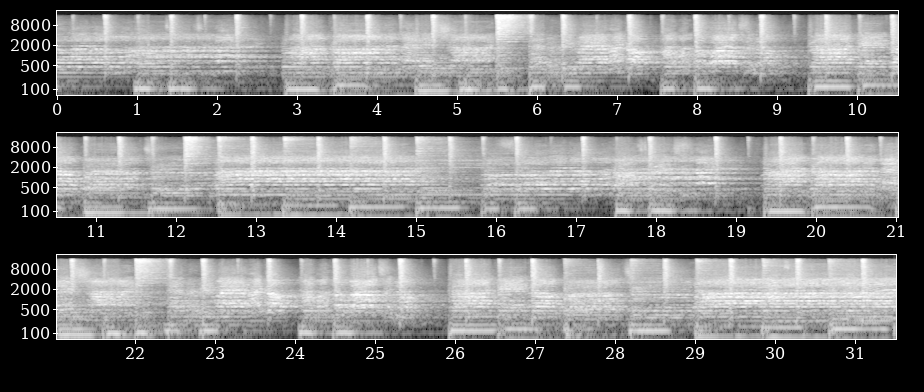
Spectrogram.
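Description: Large mixed choir singing with instrumental accompaniment, a low bass line moving underneath in steady changing notes, the phrases separated by brief dips.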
